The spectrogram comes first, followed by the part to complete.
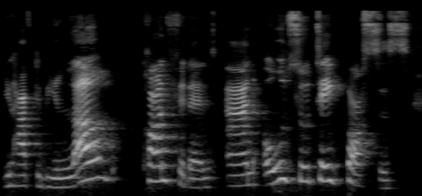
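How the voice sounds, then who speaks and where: A woman's voice: mid-range voice, big pitch swings, slow, bright, forceful tone, rough recording. A woman explaining an exam format as a tutor in a casual lesson, with many fillers along the way.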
